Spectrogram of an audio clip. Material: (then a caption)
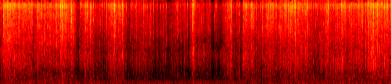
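Plastic. A clear, thin plastic bag holding four fashion dolls lies flat on a white table while fingertips press and rub the plastic. The result is continuous bright, crisp crinkling with rapid crackles that rise and fall in intensity, softening briefly in the middle before growing louder again toward the end.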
